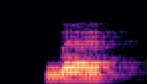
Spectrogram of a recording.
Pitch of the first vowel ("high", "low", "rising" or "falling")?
high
